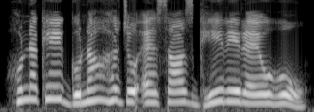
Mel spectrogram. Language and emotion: Sindhi, neutral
